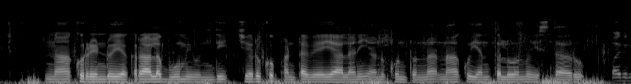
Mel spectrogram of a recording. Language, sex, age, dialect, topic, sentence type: Telugu, male, 41-45, Southern, banking, question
